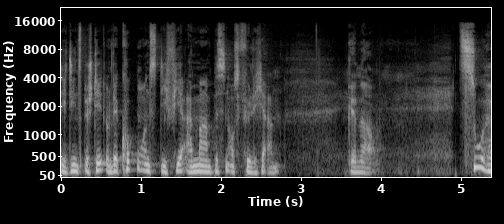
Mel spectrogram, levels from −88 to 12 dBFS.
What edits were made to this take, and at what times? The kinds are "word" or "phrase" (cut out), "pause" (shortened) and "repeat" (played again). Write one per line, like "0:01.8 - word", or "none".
none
